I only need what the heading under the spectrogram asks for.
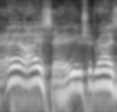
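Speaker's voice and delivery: put-on posh Oxford accent, pitched high. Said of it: "had an English accent because Jesus said it".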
